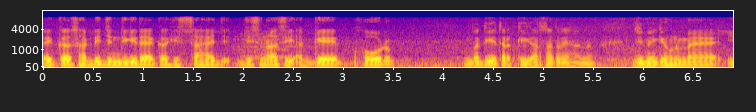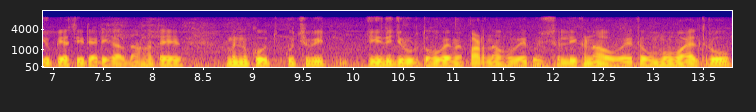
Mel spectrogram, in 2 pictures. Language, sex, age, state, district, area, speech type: Punjabi, male, 18-30, Punjab, Kapurthala, urban, spontaneous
